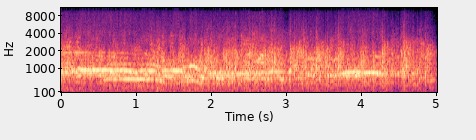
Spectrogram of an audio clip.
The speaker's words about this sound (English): Give me a big round of applause.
